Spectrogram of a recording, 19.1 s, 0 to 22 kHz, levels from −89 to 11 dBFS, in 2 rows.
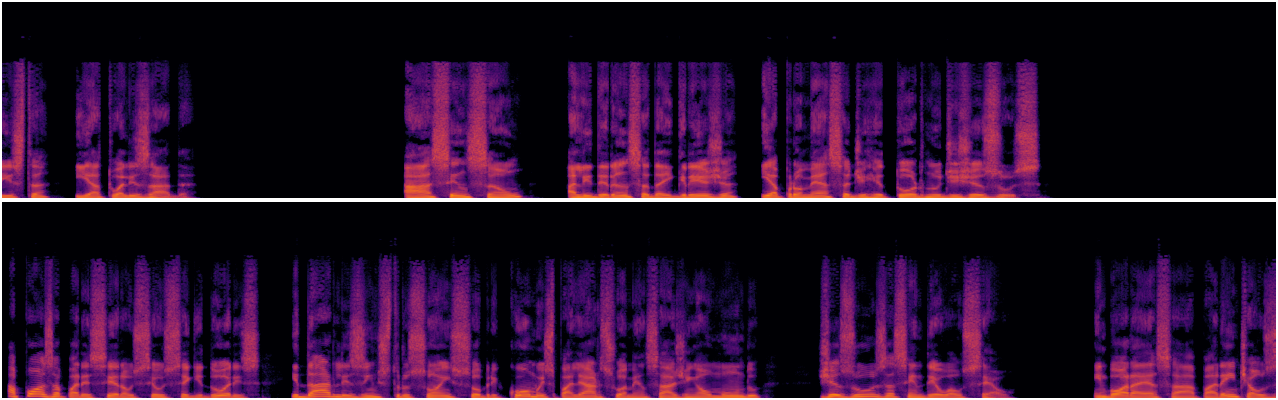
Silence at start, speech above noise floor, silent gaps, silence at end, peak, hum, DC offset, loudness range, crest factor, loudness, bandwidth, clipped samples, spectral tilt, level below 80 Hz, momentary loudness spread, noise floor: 0 s; over 66 dB; 2.13-2.98 s, 8.29-9.53 s; 0 s; -6 dBFS; none; under 0.1%; 5 LU; 18 dB; -24 LUFS; 16 kHz; under 0.1%; -5 dB/octave; -60 dBFS; 6 LU; under -90 dBFS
